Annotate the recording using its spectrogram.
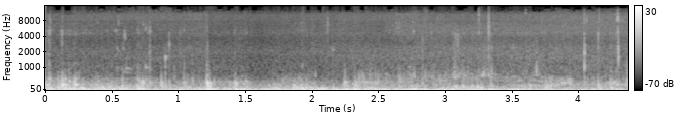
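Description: Muffled low rumble of shallow water moving around a camera held underwater, with scattered small clicks and knocks.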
